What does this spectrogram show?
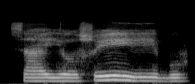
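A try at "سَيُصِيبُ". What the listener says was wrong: Ibu suka ada hu-nya. Sayusibuh. Jangan. Ayo. Jangan ada hak.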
